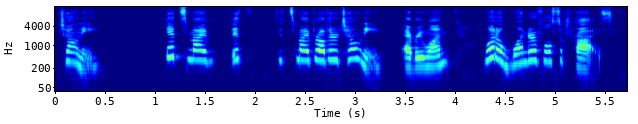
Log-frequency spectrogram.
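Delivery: high, stammering delight; amazed host greeting an unexpected brother; completely surprised. A narrator's reading. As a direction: stumble over the words in astonishment. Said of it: "Bob looks completely surprised".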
